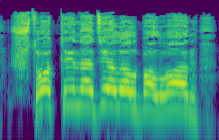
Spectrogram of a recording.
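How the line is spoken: Angry shout. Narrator (Russian): в гневе закричала она

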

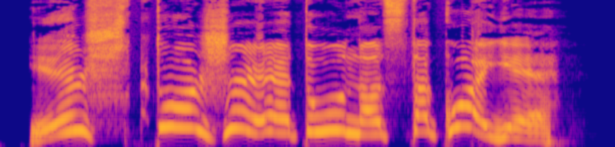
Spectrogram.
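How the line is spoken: Menacing question. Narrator (Russian): грозно спросил Бакштир

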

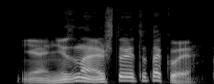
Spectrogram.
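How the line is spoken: Mumbled with full mouth. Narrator (Russian): пробормотал с набитым ртом Эсон

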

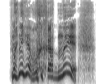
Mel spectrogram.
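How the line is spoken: Laughing loudly. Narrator (Russian): захохотала Мия

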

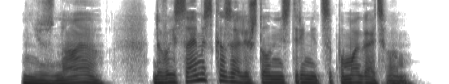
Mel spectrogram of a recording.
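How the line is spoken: Gloomy reply. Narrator (Russian): мрачно отозвался Том

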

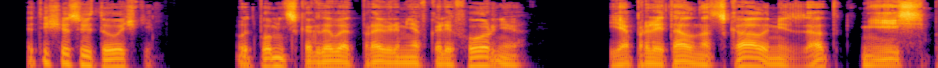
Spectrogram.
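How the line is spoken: Grumbled. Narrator (Russian): проворчал он

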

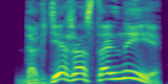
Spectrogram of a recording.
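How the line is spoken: Angry shout. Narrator (Russian): сердито крикнул Вольф

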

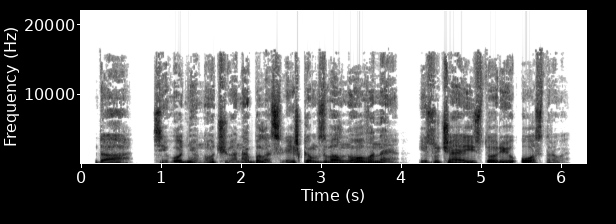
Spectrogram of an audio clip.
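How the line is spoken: Quiet, not to be overheard. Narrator (Russian): тихо произнес Асад, не желая, чтобы Роза его услышала

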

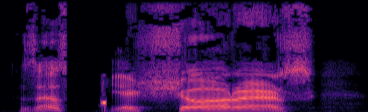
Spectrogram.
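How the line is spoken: Growled. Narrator (Russian): рыкнула ведьма

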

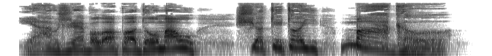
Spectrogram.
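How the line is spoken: Hissed. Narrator (Ukrainian): просичав Мортін

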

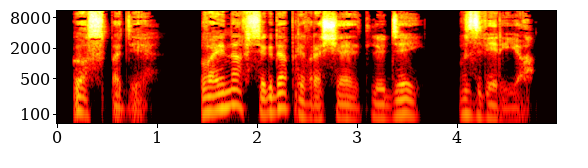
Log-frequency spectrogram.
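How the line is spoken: Muttering, older woman. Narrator (Russian): пробормотала тетушка Эверник

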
